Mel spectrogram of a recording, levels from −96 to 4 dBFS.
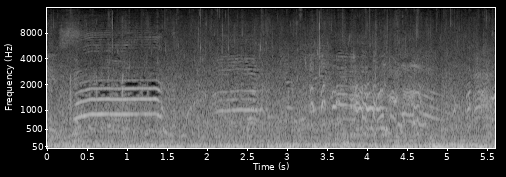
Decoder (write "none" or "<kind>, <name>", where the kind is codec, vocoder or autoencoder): none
